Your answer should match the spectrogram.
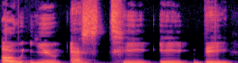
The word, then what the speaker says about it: ousted: this word is spelled o u s t e d ousted ousted that last sound is id and it means to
